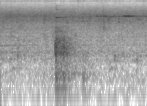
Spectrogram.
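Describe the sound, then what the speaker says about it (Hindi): Potatoes and carrots fry in hot oil with a steady, even sizzle and one brief metallic clink of a utensil against the pan partway through. "तेल हमारा गर्म हो चुका है। सबसे पहले हम इसमें आलू डालेंगे, फिर गाजर डालेंगे इसमें।"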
